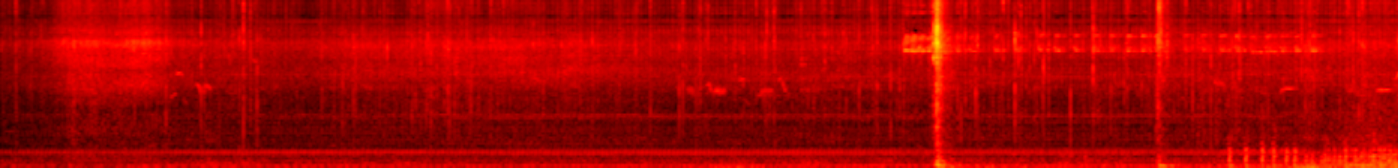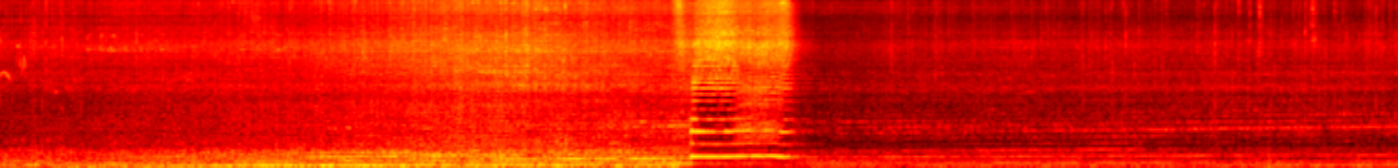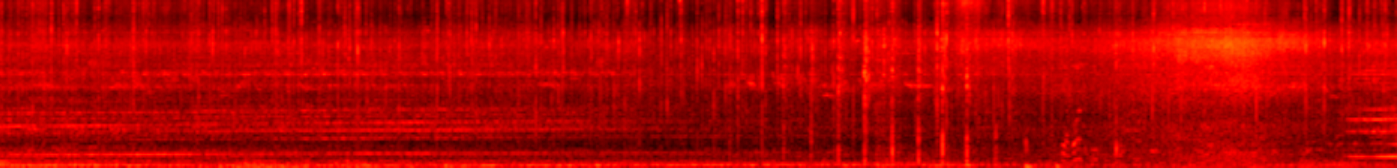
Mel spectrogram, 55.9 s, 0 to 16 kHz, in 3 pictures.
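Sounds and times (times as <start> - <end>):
electric railcar running on rails: 0.0 - 55.9
railcar horn blast: 24.8 - 31.0, 33.1 - 45.2, 55.2 - 55.9.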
